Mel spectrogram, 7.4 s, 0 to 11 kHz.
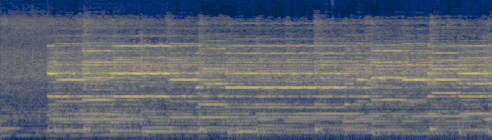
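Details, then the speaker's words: Polytron PMA 9502 2.1 active speaker before repair, Line-in mode, one input: music clear in mids and treble but low end almost gone, thin and boxy; both vocal speakers normal, subwoofer gives no bass at all. "Nah, di sini untuk kedua vokalnya bunyi dengan normal, tidak ada yang cacat ya, teman-teman. Kan tetapi nada bass nggak keluar sama sekali."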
